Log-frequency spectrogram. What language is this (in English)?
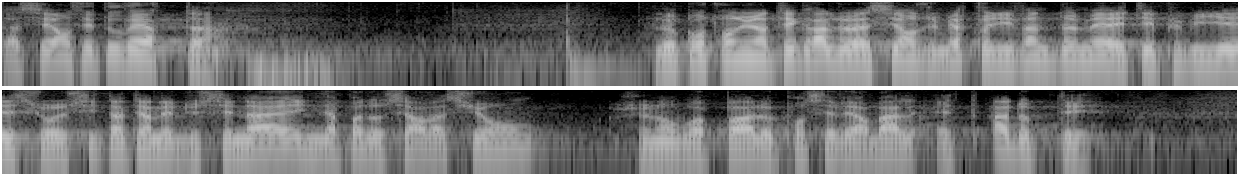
French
